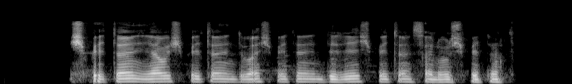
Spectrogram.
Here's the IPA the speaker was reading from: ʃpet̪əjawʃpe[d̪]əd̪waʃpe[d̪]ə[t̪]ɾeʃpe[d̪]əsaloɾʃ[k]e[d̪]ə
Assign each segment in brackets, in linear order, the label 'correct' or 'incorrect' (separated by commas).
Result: incorrect, incorrect, incorrect, incorrect, incorrect, incorrect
